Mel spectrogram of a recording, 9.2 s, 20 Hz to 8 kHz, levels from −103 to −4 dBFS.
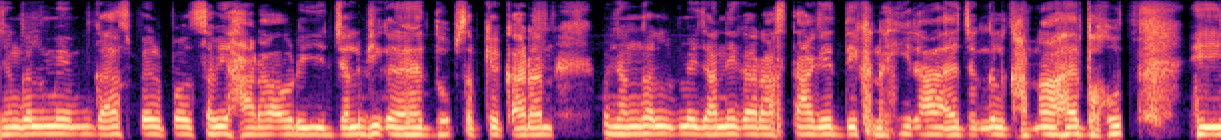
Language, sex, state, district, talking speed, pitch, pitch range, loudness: Hindi, male, Bihar, Araria, 210 wpm, 155 Hz, 150-155 Hz, -12 LUFS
